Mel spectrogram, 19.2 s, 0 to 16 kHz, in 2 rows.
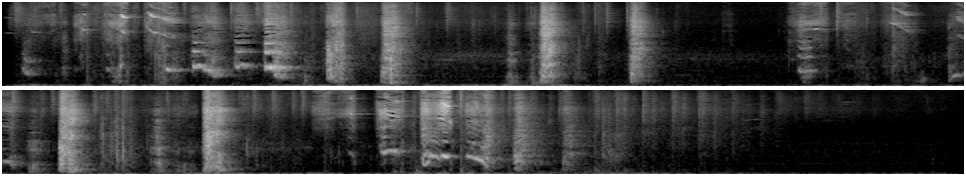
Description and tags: dog max whine howl bark strange guttural sounds
my dog in the hallway, recorded while I'm away. He's got separation anxiety, so sadly enough he vocalises his emotions. This recording is part of the process of understanding him and finally hopefully help him dealing with being alone sometimes.
recorded with a tascam DR100
dog, sounds, guttural, animal, bark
